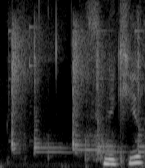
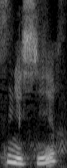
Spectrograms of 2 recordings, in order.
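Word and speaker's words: Funécire: Funekir, non, Funessir, oui, ça se prononce comme ça.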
